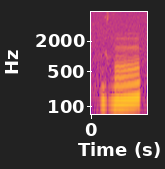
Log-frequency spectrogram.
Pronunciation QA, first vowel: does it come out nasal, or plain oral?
nasal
